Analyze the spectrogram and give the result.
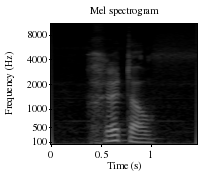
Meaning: black-tailed godwit. Limosa limosa
- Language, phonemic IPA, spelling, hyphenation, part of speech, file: Dutch, /ˈɣrʏ.toː/, grutto, grut‧to, noun, Nl-grutto.ogg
